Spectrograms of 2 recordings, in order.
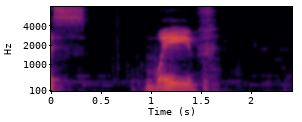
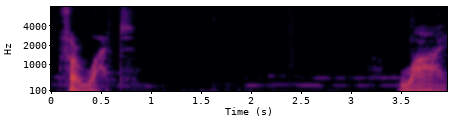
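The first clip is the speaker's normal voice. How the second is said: whisper; 3 semitones lower, 5 dB quieter, slower than usual. Acted. Villain whispers his lament.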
